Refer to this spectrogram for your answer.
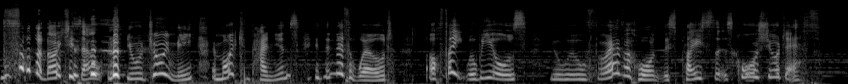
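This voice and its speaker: In a put-on character voice, a female-sounding voice talks at a fairly quick pace with a high pitch. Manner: gloating.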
